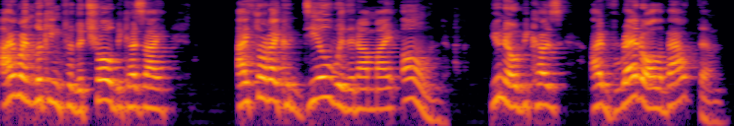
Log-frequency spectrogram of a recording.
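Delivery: high, fast, eager schoolgirl; Hermione's voice. A narrator's reading. Hermione lies to McGonagall to cover for the boys, hurried. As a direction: rush the excuse out like a know-it-all.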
